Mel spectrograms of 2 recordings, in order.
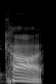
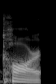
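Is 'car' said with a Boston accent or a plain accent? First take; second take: Boston; plain. First: The word is said in a Boston accent. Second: The word is said in a plain accent. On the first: "every once in a while he'll say car" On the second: "instead of car"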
